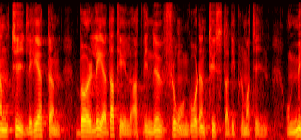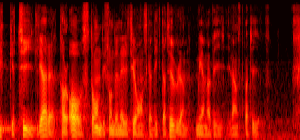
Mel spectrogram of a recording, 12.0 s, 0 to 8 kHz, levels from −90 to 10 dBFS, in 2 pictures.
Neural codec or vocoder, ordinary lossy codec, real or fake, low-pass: none; none; real; 7.2 kHz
